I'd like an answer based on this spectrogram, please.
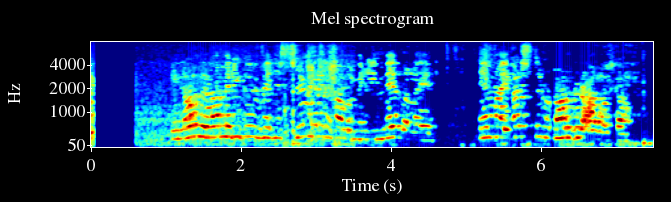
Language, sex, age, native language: Icelandic, female, 50-59, Icelandic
